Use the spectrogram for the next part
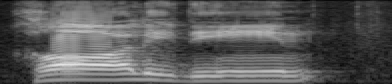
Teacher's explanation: خالدين الخاء مفخمة والألف مفخمة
